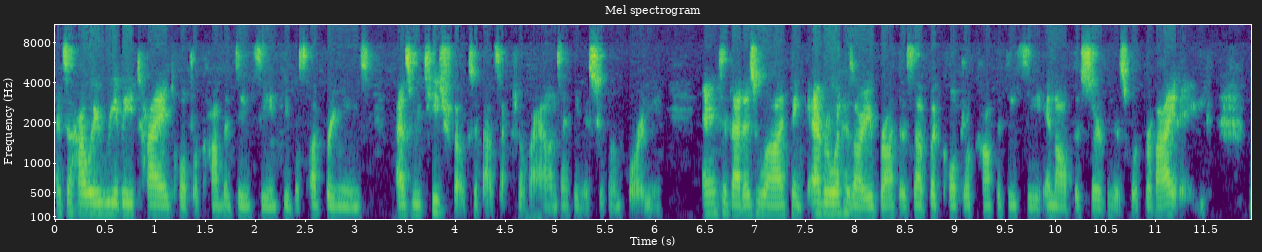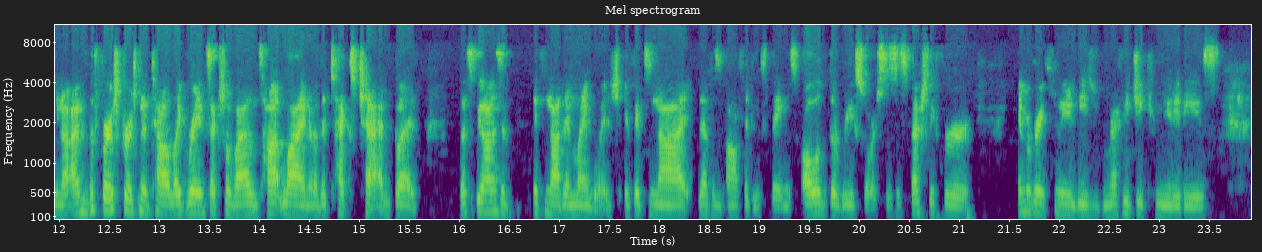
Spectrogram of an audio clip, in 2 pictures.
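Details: Adult speaker; typical speech.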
